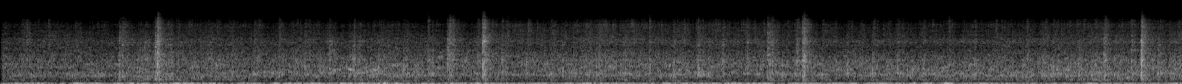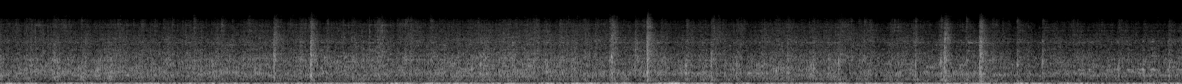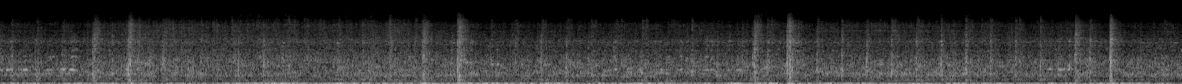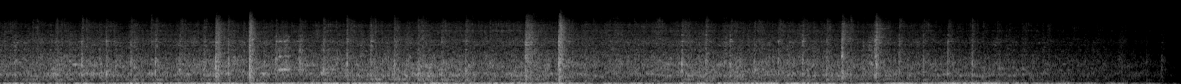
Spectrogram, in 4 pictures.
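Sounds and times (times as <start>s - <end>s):
rail bike rolling: 0.0s - 47.2s.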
